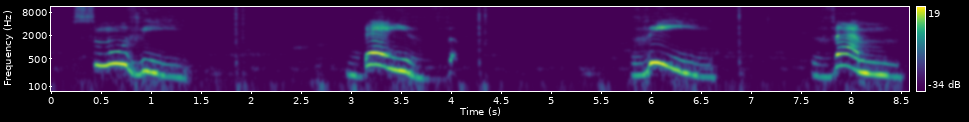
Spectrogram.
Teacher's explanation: Now, how do we articulate the voiced th? Put your tongue in between your teeth and make vibration. Let your throat let your vocal cord vibrate.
